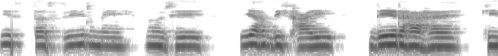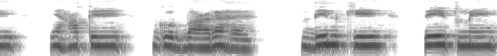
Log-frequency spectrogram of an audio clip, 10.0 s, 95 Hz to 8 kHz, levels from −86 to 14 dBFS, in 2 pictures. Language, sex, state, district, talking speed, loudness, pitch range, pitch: Hindi, female, Chhattisgarh, Balrampur, 115 wpm, -26 LUFS, 210-225 Hz, 220 Hz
